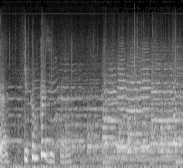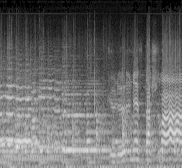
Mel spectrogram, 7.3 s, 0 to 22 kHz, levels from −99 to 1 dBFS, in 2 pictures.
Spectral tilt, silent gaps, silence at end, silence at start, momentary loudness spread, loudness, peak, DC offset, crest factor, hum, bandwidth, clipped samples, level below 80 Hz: -5.5 dB/octave; none; 0 s; 0 s; 9 LU; -19 LUFS; -2 dBFS; under 0.1%; 16 dB; none; 14 kHz; under 0.1%; -36 dBFS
